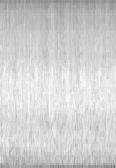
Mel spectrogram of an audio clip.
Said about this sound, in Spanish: Si ese es el aplauso, dáselo bien.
